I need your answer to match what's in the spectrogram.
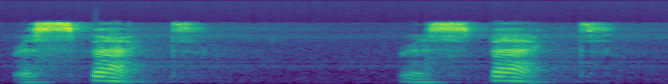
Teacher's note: the emphasis is usually on the second syllable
